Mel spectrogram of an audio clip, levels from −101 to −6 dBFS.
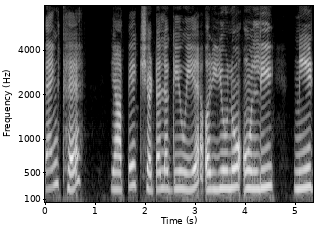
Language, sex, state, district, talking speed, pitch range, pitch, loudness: Hindi, female, Uttar Pradesh, Gorakhpur, 155 wpm, 255-290 Hz, 265 Hz, -20 LUFS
